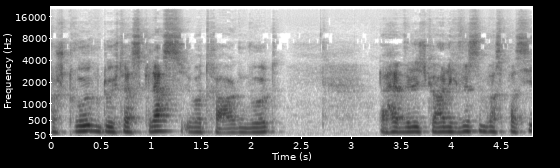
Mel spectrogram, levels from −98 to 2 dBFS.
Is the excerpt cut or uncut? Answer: uncut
